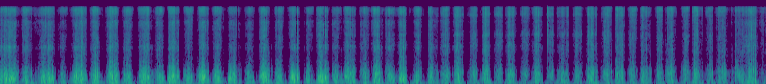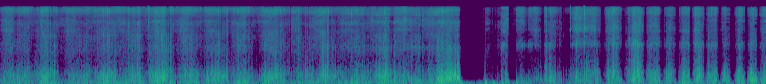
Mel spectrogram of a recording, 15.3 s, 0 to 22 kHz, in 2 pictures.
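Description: A small green, dome-shaped konjac sponge puff, porous and solid, is held close to the mic and scratched with short fingernails. Rapid, uneven strokes make a dense, low, muffled scraping. The scratching briefly stops near the 12-second mark and then continues.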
